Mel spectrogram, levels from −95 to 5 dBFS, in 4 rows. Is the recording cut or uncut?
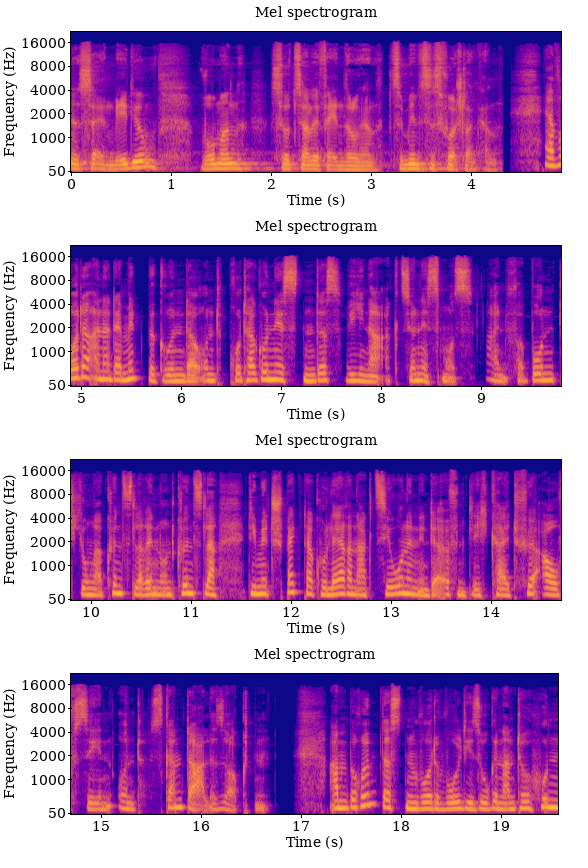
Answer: uncut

